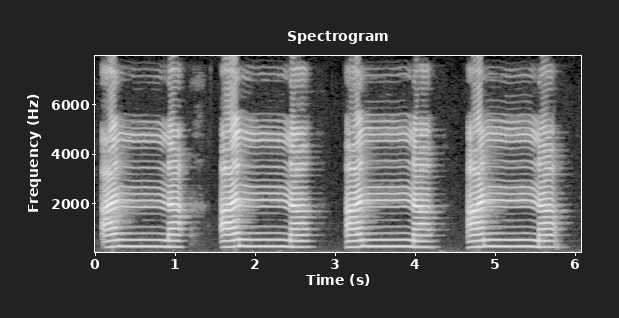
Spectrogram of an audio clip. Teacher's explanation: एक अलिफ बोलने में जितना वक्त लगता है उतना हम नून को वहां पर गुन्ना करेंगे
